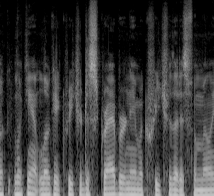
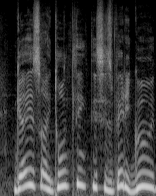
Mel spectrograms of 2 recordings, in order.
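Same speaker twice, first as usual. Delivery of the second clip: over-the-top, exaggerated Indian accent, pitched very high. During a tabletop game, a player speaks in an exaggerated Indian accent. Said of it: "in a exaggerated Indian accent".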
